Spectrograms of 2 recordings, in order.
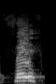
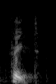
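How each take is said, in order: First: The word ends with a soft 'th' sound. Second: The word ends with a hard 't' sound. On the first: "tem faith, que é fé" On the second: "Só que os africanos falavam fate"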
